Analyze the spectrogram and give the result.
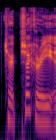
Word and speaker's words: Terpsichore: However, we say, I think, Terpsichore as a different pronunciation here in New Orleans. Terpsichore is the correct pronunciation of the muse of the dance,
